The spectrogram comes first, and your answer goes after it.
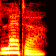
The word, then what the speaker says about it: letter: The word letter is heard as ledder.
